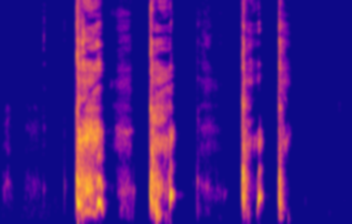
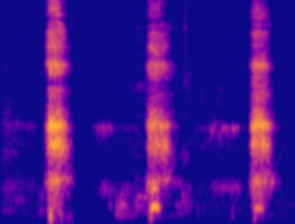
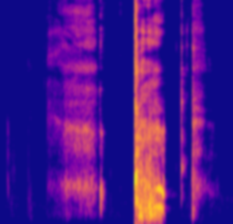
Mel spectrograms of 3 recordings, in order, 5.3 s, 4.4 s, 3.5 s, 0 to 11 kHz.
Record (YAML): three_cough_length: 5.3 s
three_cough_amplitude: 32768
three_cough_signal_mean_std_ratio: 0.32
exhalation_length: 4.4 s
exhalation_amplitude: 31500
exhalation_signal_mean_std_ratio: 0.36
cough_length: 3.5 s
cough_amplitude: 32768
cough_signal_mean_std_ratio: 0.32
survey_phase: beta (2021-08-13 to 2022-03-07)
age: 18-44
gender: Female
wearing_mask: 'No'
symptom_cough_any: true
symptom_runny_or_blocked_nose: true
symptom_shortness_of_breath: true
symptom_sore_throat: true
symptom_fatigue: true
symptom_headache: true
symptom_change_to_sense_of_smell_or_taste: true
symptom_onset: 2 days
smoker_status: Never smoked
respiratory_condition_asthma: false
respiratory_condition_other: false
recruitment_source: Test and Trace
submission_delay: 1 day
covid_test_result: Positive
covid_test_method: RT-qPCR
covid_ct_value: 18.4
covid_ct_gene: N gene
